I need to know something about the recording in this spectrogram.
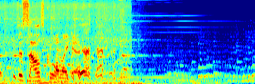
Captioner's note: laughing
